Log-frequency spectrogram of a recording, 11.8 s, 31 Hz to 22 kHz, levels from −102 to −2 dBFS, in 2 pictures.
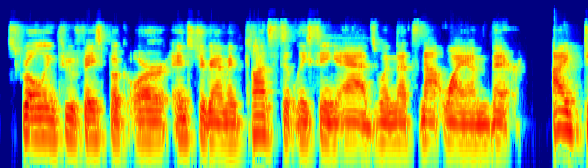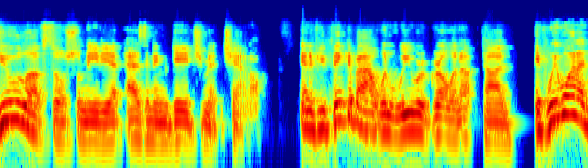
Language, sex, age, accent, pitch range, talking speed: English, male, 40-59, American, 105-150 Hz, 195 wpm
